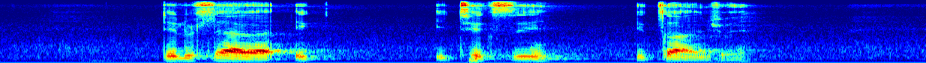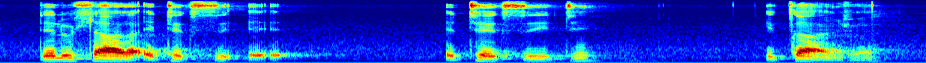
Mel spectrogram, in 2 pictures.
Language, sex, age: Swati, male, 24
